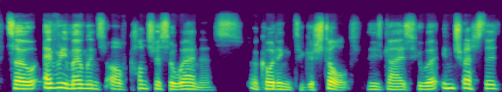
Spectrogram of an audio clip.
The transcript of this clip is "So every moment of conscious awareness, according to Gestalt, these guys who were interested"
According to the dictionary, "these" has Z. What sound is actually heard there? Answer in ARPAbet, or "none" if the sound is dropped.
Z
